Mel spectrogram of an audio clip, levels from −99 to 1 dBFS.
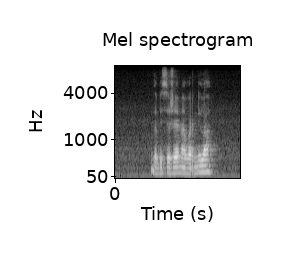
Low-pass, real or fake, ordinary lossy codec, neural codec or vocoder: none; real; none; none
